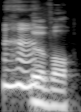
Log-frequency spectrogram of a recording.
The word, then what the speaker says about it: Louisville: Louisville is how you say it. Louisville. Yeah, you have to act like your mouth is full.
